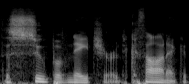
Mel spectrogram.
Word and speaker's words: chthonic: Look up the word chthonic. C-H-T-H-O-N-I-C. C-H-T-H. – It sounds like the word. – No. C-H-T-H.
